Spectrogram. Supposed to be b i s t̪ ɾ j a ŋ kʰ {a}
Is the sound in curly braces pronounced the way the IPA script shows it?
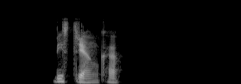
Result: yes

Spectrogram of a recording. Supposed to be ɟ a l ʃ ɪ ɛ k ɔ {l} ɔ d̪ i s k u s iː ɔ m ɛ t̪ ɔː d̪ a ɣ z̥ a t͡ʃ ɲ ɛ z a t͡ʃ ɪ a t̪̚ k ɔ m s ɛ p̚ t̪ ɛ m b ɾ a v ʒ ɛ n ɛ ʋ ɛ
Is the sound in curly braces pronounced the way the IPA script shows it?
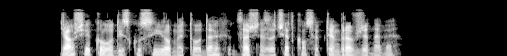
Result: yes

